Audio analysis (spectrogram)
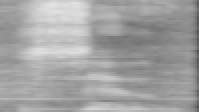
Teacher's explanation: You're almost pronouncing that like Sue, but zoo. Make sure you vibrate the Z consonant sound there.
